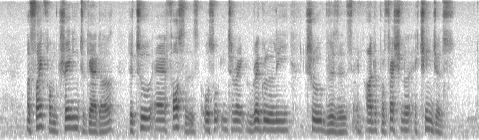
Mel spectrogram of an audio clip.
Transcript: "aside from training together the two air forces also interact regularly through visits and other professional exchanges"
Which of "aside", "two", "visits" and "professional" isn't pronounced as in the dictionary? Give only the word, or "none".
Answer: visits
